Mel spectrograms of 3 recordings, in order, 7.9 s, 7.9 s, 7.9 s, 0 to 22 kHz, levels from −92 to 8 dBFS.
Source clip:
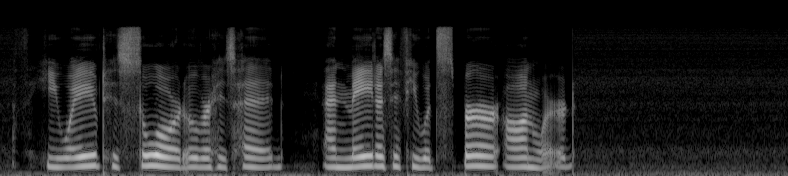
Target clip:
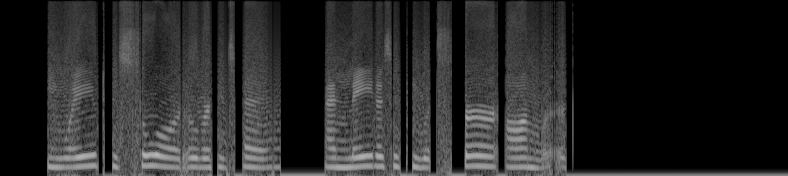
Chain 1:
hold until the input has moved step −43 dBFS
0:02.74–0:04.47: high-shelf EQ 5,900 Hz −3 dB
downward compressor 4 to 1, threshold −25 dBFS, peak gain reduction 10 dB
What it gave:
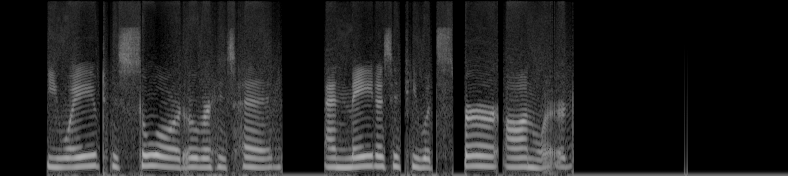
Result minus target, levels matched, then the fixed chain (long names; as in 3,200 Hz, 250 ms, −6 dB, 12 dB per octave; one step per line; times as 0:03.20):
hold until the input has moved: distortion −10 dB
hold until the input has moved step −33 dBFS
0:02.74–0:04.47: high-shelf EQ 5,900 Hz −3 dB
downward compressor 4 to 1, threshold −25 dBFS, peak gain reduction 9.5 dB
